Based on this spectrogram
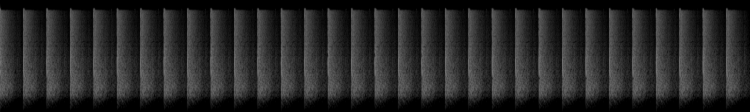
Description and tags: Basic Clap-Loop
Basic clap loop with some delay.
